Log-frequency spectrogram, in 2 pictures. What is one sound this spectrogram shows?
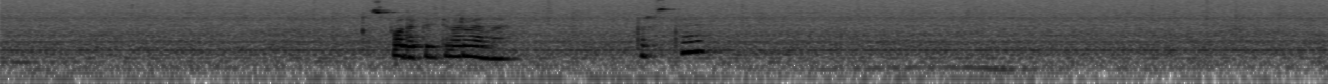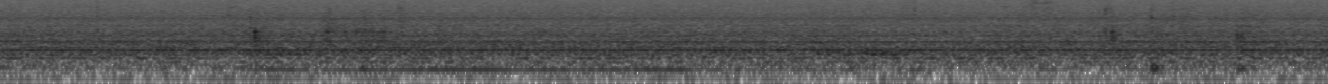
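Fingers softly press and rub a piece of soft sugar paste.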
